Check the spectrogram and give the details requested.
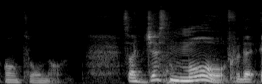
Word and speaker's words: en tournant: But ANT is an ing, and an ing in French is pronounced en. So in turning, en tournant.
